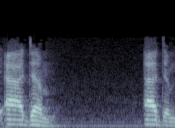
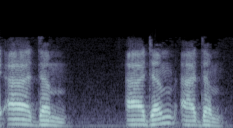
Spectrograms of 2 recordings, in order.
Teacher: the English D only uses the tip. Okay? So when you try to pronounce the English D, you only use the tip. When you say the Arabic Dal, you use the tip along with the upper portion. Okay? Da versus Da.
